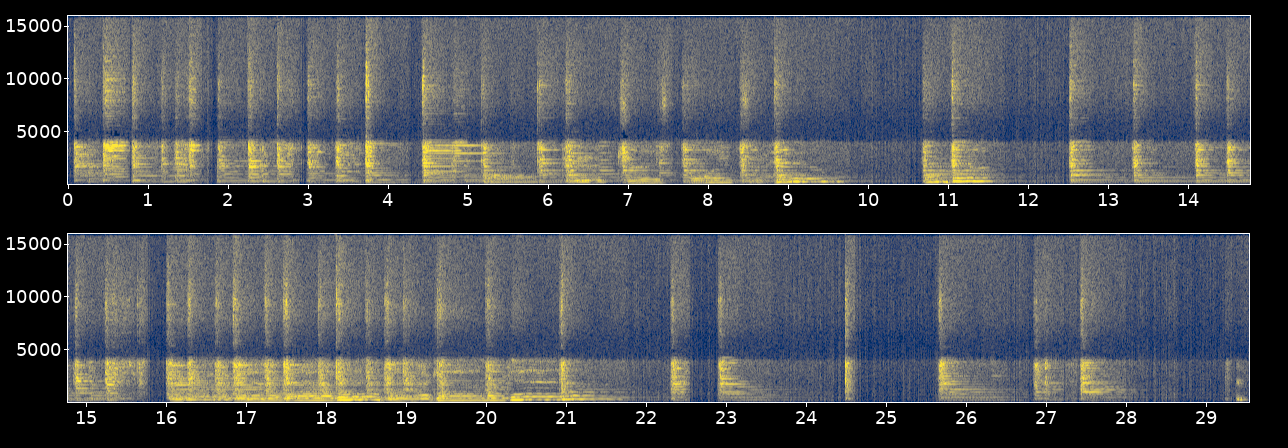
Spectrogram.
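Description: Music: a plucked string instrument picking notes that ring and fade, with a sliding, wavering melody line over it in two stretches.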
